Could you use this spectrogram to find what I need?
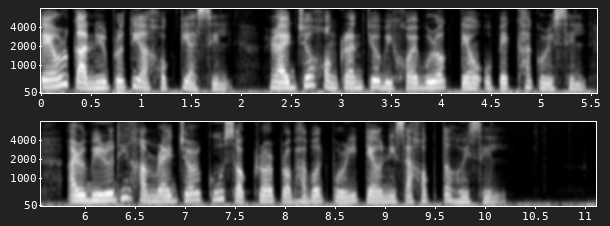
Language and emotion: Assamese, neutral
